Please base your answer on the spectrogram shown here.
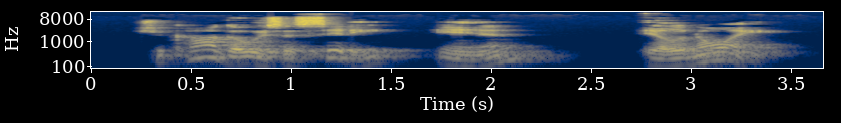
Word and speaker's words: Illinois: is a city in Illinois Illinois comes from French too so we have a silent s in French words they have S at the end it's silent so Chicago Illinois not Illinois no s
